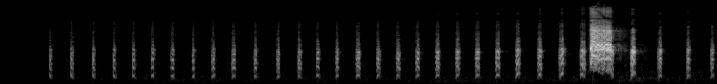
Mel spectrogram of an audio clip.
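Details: Wild red junglefowl hen calling for a mate, producing a long steady train of short clucks around three per second, with one loud rasping squawk near the end.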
